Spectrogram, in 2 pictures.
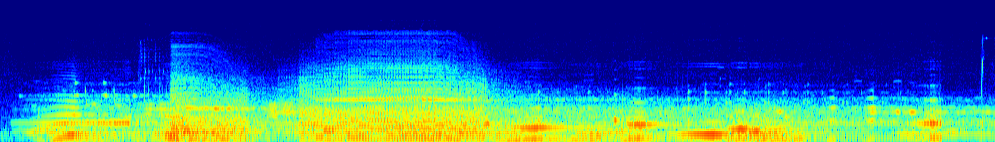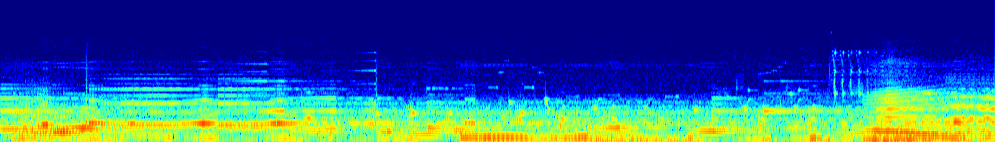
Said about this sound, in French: a utilisé des Krell Patch, alors c'est-à-dire des synthétiseurs qui permettent la granulation en temps réel d'une entrée audio. Cette musique est donc auto-générée et auto-performée. Il n'y a eu aucune interaction humaine pendant cet enregistrement.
